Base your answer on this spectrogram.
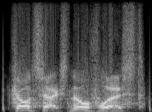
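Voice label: threat infantry northwest, British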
